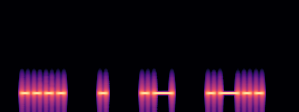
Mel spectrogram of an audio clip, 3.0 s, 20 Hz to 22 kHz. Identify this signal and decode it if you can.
Morse code, heard as a keyed tone, about 20 wpm, spaced as for 14 wpm, 700 Hz. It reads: HEAL
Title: 075 Lesson 13f - Letter L - Words 20wpm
